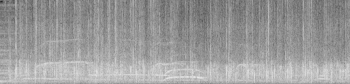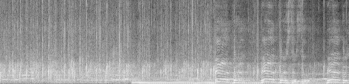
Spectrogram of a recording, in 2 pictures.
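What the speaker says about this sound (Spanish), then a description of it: "dale un aplauso grande a Rechar" An audience at an orchestra performance claps steadily and densely for about ten seconds, with voices calling out over the applause and music cutting in near the end.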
